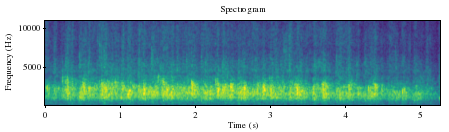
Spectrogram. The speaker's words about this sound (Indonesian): Mana tepuk tangannya bagi Tuhan.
